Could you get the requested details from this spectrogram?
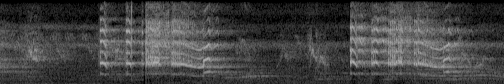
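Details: Two bursts of sharp, high-pitched calls from a lapwing, a species whose parents stay with and protect their chicks. The calls are fast stuttered notes with downward slides, separated by near silence.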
